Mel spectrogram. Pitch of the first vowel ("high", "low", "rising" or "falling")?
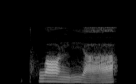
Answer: falling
